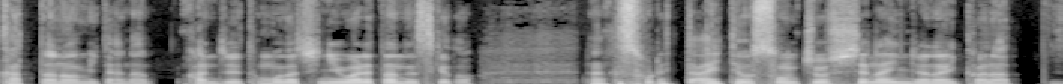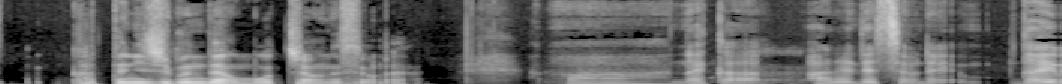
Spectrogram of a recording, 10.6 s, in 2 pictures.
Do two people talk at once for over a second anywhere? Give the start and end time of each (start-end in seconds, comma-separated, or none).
none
